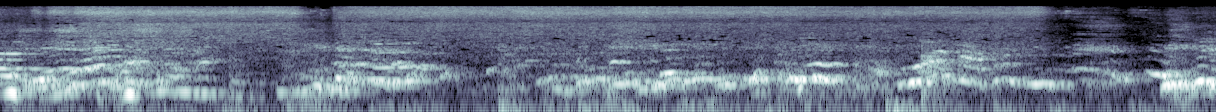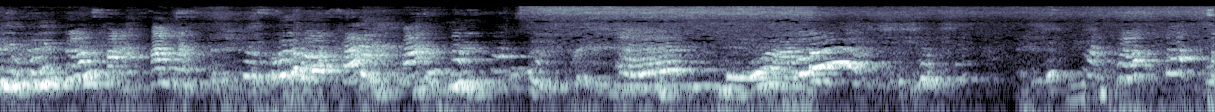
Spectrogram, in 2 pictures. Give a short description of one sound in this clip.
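Young girls shout and laugh excitedly close by.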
